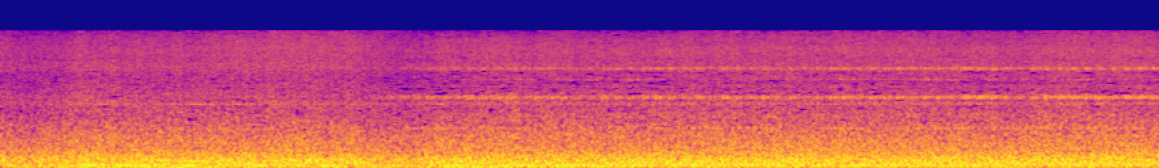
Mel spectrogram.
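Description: Steady, loud running noise of a stone conveyor belt fed by Eriez vibratory feeders, crushed stone streaming onto the moving belt. A faint high whine joins about four seconds in.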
